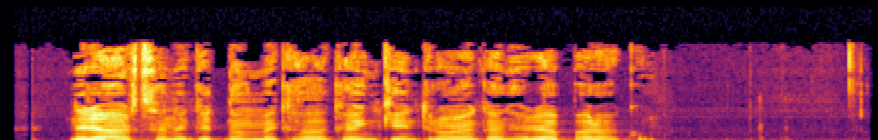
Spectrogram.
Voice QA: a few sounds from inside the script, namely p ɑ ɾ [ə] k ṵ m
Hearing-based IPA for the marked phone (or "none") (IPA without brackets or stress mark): ɑ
